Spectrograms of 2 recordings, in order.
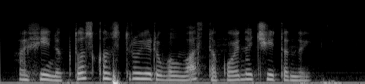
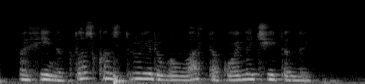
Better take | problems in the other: first | room echo; dies away in 0.3 s

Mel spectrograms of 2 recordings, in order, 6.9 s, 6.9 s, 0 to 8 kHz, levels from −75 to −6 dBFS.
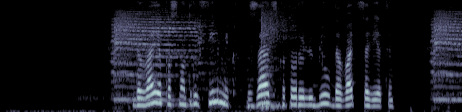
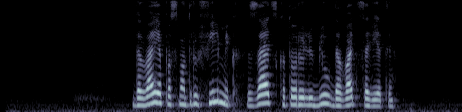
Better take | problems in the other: second | noise reduction (classical method spectral subtraction)

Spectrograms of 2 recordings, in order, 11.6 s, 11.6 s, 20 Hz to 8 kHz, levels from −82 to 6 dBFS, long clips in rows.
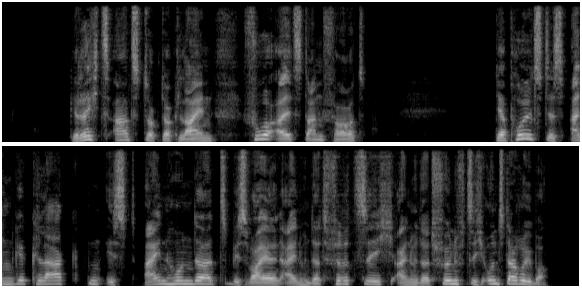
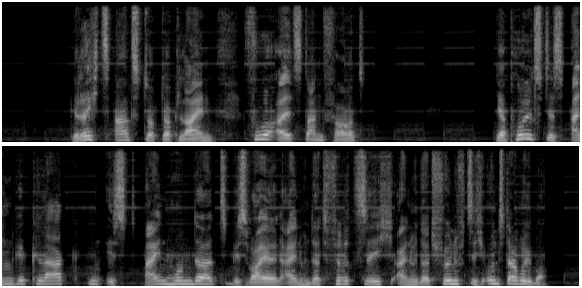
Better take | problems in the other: first | noise reduction (neural separator model SepFormer DNS4)

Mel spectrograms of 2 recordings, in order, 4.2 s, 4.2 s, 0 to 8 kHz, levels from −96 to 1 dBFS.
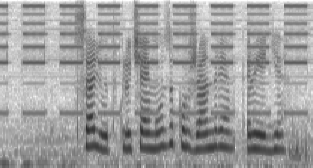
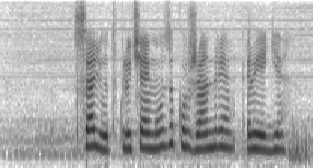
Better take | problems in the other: second | background sound (Alarm); 7 dB below the speech

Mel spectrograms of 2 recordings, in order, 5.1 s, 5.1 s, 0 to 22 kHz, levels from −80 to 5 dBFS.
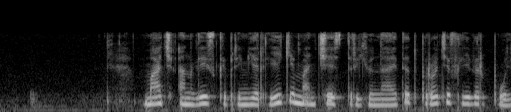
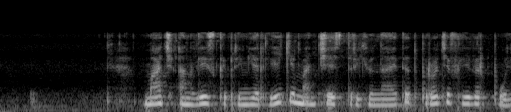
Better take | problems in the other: first | room echo; dies away in 0.9 s

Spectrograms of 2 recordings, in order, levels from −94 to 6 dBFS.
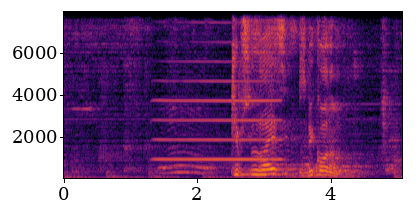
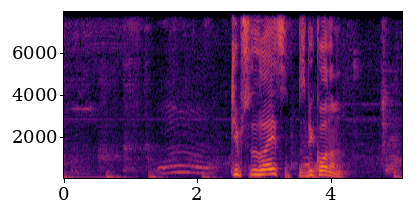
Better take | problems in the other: second | background sound (Bowed string instrument); 6 dB below the speech // room echo; dies away in 1 s

